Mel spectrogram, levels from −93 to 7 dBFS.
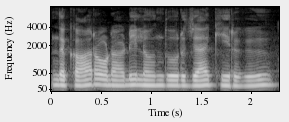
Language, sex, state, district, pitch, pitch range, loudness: Tamil, male, Tamil Nadu, Kanyakumari, 140 Hz, 135-145 Hz, -16 LUFS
